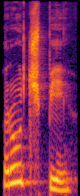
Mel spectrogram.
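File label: "ручпи", Komi, female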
